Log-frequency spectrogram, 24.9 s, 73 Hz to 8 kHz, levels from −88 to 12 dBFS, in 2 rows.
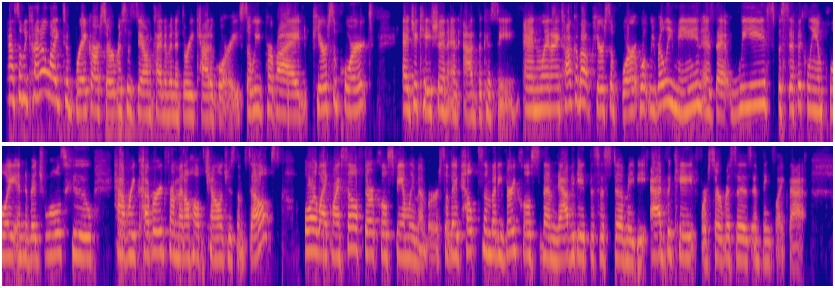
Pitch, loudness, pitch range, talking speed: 210 Hz, -21 LUFS, 190-235 Hz, 185 wpm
